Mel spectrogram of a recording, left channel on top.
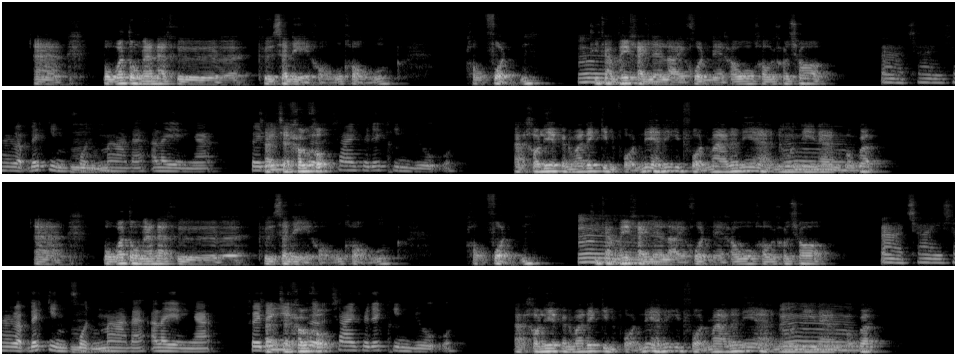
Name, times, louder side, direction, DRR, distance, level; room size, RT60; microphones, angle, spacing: voice 1, 0.3-3.9 4.7-5.4 5.9-8.2 10.2-10.6 12.2-12.8 14.7-18.3, left 1 dB, 40° left, 1.8 m, -25 dB
voice 2, 5.8-6.6 8.8-11.6 12.0-14.1 17.3-18.2, right 3 dB, 50° right, 0.5 m, -29 dB
10.0 x 4.4 x 4.5 m
head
